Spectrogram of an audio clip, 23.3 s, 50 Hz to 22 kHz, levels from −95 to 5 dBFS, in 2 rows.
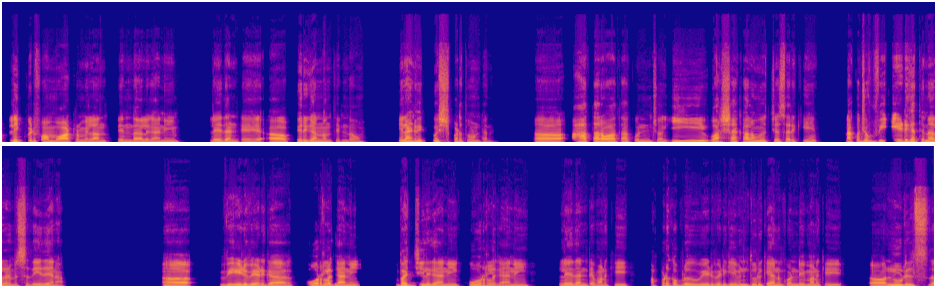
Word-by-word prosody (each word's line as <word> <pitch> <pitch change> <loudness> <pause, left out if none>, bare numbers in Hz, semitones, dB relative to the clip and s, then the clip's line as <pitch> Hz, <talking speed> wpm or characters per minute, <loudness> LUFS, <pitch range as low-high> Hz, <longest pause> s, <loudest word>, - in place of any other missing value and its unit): Liquid 180 -2 0
form 130 -2 +1
watermelon 120 -1 +3 0.2
తిండాలు 105 -1 -1
గాని, 100 -1 -3 0.5
లేదంటే 120 -1 -1 0.3
ఆ - - +4 0.3
పెరుగన్నం 130 -3 +1
తిండం. 110 0 -8 0.5
ఇలాంటివి 215 -3 +4
ఎక్కువ 180 -2 -3
ఇష్టపడుతూ 140 -5 0
ఉంటాను. 110 -1 -10 0.6
ఆహ్, 125 -1 +3 0.2
ఆ - - +7
తరువాత 180 -9 +5 0.2
కొంచెం 190 +2 -5 0.2
ఈ - - +2 0.4
వర్షాకాలం 195 +3 +2
వచ్చేసరికి, 135 0 -4 0.5
నా - - +7
కొంచెం 200 -3 0
వేడిగా 215 +7 +2
తినాలనిపిస్తది 125 -7 +1
ఏదైనా. 115 0 -1 1.3
ఆ - - +4 0.7
వేడివేడిగా 145 -3 +4 0.4
కూరలు 135 0 +3
గాని, 115 -2 +2 0.6
బజ్జీలు 125 -2 +4
గాని, 110 0 +1 0.2
కూరలు 130 -3 0
గాని 105 -1 -2 0.5
లేదంటే 125 -1 0
మనకి 125 -1 -4 0.4
అప్పడికప్పుడు 145 +1 -2 0.2
వేడి, 135 +1 +1
వేడిగా 140 -1 -1
ఏవైనా 135 -1 +1
దొరికాయి 135 +2 +1
అనుకోండి. 115 -3 -1
మనకి 110 0 -3 0.5
ఆహ్, 115 0 +3
నూడిల్స్ 135 -1 +5
130 Hz, 115 wpm, -24 LUFS, 115-145 Hz, 1.3 s, ఆ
